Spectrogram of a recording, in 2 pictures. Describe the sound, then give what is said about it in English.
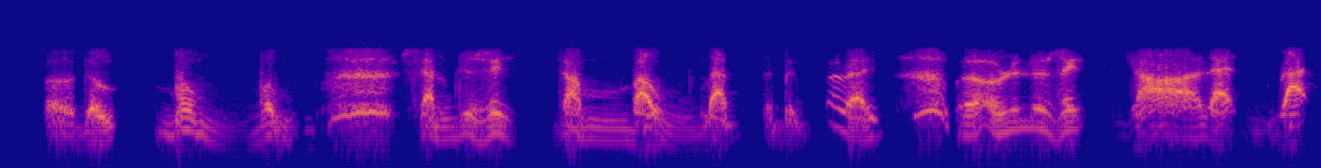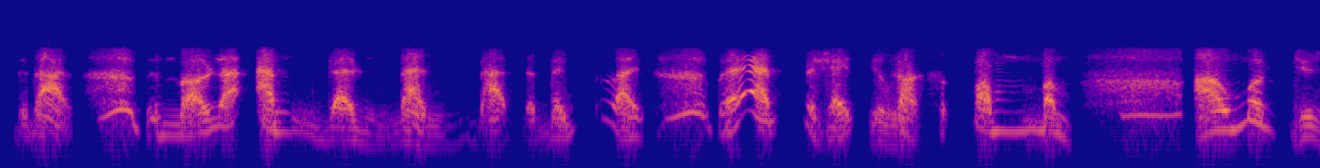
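A voice imitates a dog's bark in short, punchy bursts, mixed in with continuous sing-song vocalizing that fills the whole stretch at a steady, fairly loud level. “that dog in the window. Woof woof.”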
